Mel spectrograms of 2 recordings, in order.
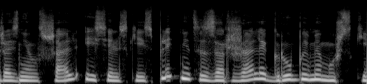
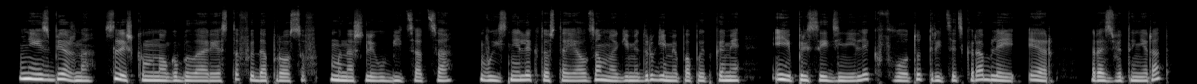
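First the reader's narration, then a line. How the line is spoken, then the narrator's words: Plain question. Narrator (Russian): спросил младший Торманс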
